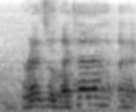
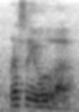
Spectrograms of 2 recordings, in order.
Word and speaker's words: bresaola: in here they use brezoletta, and I'm not pronouncing that right. It's basically they use a cured beef and such as brezoletta? There's no T in there. Bresaola.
